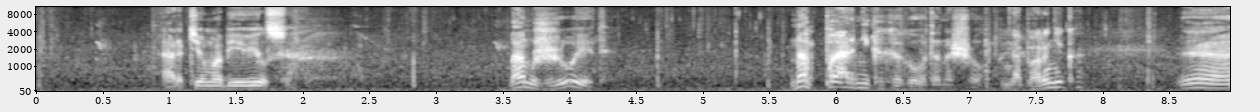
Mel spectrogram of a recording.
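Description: A young man speaks calmly outdoors.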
